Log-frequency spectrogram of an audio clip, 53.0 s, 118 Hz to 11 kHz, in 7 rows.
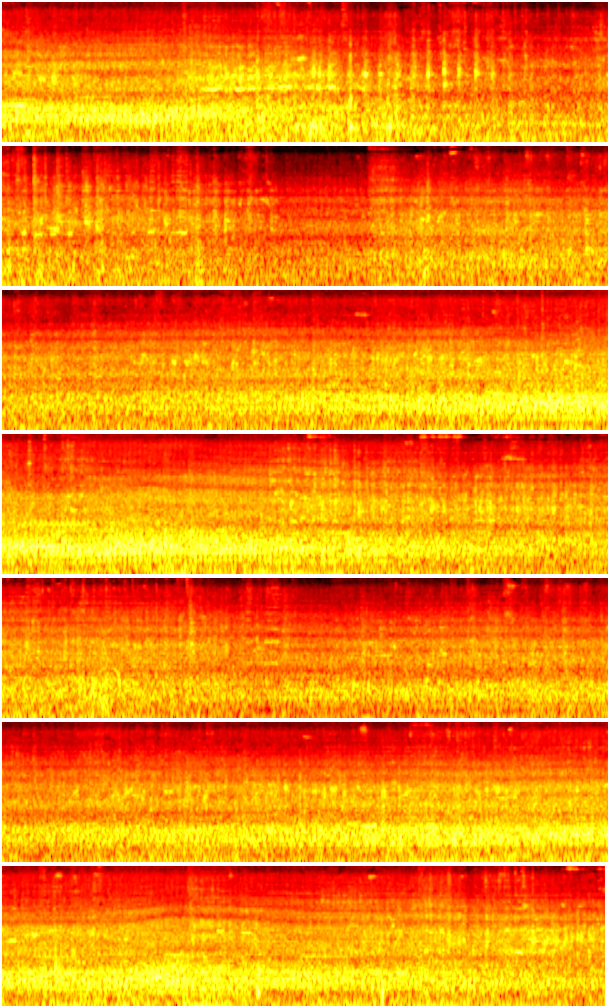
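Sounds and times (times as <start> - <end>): diesel engine of heavy machinery: 0.0 - 52.9.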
